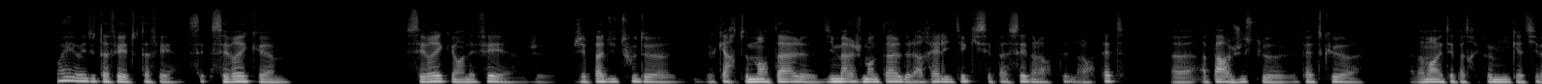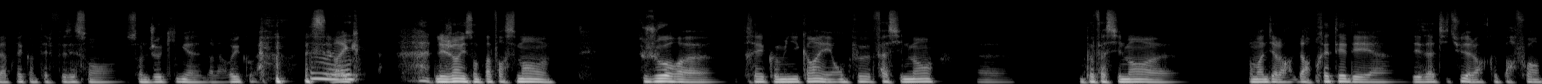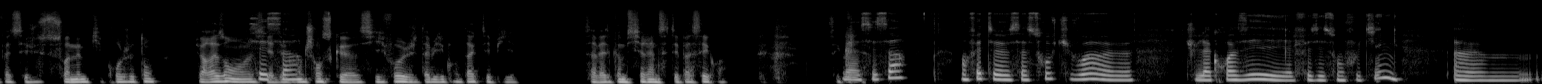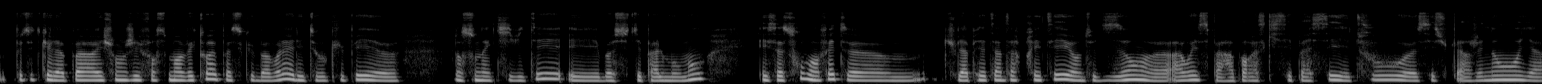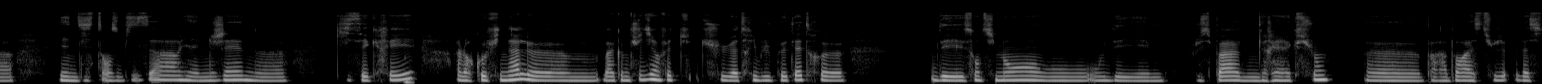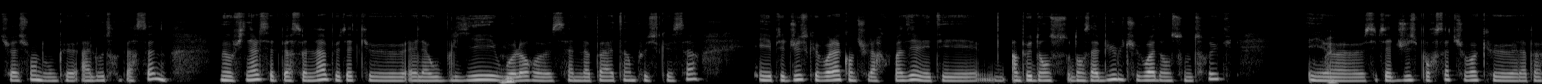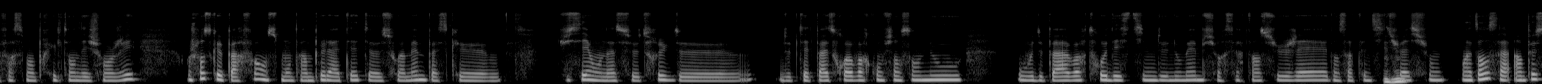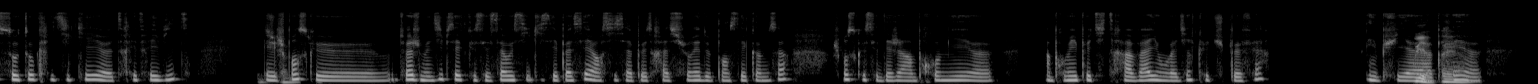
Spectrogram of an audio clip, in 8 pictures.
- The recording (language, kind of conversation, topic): French, advice, Se remettre d'une gaffe sociale
- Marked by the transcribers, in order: laughing while speaking: "Mouais"; chuckle; laughing while speaking: "C'est vrai que"; other background noise; stressed: "projetons"; laugh; stressed: "clair"; tapping; drawn out: "que"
